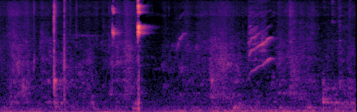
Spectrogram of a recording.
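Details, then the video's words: Lovebirds, a green Fischeri and a pastel blue, in the morning: a few quick rising chirps sweeping upward in short bursts, between sharp clicks and taps from an indoor setting. "Lovebird Chirping Sounds - Green Fischeri & Pastel Blue"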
